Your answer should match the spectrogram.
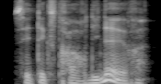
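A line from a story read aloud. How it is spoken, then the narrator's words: Murmur. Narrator (French): murmura Guiret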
